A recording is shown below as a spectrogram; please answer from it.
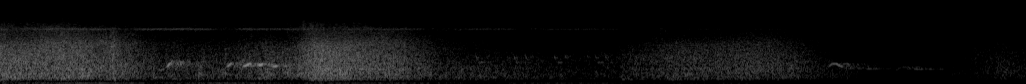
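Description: Surf washing ashore in slow swells every few seconds, with a few faint short bird calls, fading out.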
